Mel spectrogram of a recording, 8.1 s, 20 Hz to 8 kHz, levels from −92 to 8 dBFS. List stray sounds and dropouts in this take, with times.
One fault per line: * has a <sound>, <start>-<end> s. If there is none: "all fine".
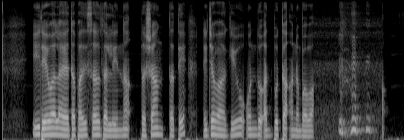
* has a laugh, 6.7-7.5 s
